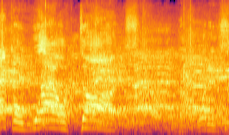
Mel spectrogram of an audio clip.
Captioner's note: crowd chatter; crowd cheering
